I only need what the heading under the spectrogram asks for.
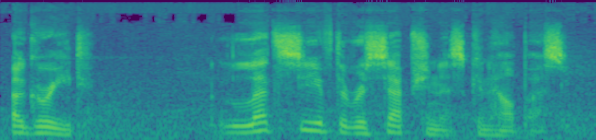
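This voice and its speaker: A man's voice: medium pitch, very animated, a little fast, fairly bright tone, a little hiss or hum. A man playing an earnest young attorney in a video game drama, courteous but firm and matter-of-fact. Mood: concerned, thoughtful. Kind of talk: English-dubbed video game drama acting.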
